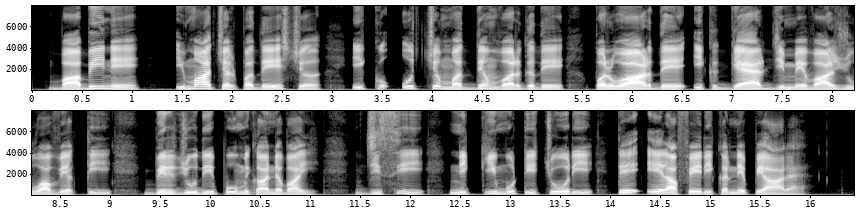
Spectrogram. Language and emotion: Dogri, neutral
